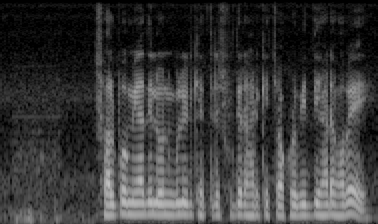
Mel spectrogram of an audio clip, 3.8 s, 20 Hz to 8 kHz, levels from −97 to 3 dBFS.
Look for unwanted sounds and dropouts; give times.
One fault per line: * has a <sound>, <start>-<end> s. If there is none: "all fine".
* has a laugh, 0.1-0.6 s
